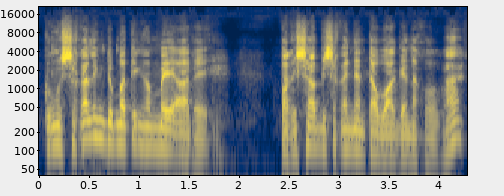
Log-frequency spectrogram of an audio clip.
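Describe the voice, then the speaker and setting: An actor playing an earnest, honest man stubbornly set on doing right, in a deliberate radio drama style. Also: fairly low pitch, animated, pushed and bright. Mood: polite, searching.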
